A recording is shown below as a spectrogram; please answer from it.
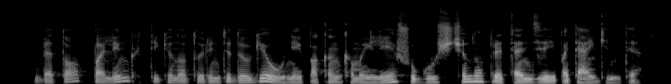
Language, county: Lithuanian, Vilnius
